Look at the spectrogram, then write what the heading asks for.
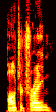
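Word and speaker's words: Pontchartrain: the northern shore of Lake pontrain that's how you pronounce that South to the Mississippi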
